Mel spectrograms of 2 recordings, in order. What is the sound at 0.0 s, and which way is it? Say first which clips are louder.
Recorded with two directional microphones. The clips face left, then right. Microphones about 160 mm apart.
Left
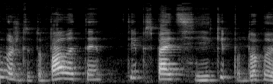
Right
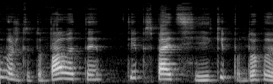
Speech: right 4 dB; 15° right (ahead or behind).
